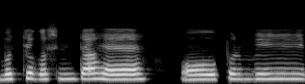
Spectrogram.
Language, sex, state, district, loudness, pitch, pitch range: Hindi, female, Bihar, Sitamarhi, -14 LUFS, 245 Hz, 230-250 Hz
